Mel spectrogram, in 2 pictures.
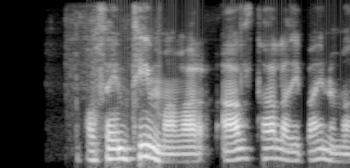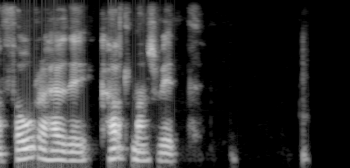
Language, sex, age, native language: Icelandic, male, 20-29, Icelandic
